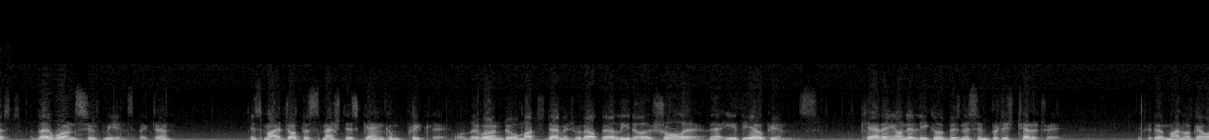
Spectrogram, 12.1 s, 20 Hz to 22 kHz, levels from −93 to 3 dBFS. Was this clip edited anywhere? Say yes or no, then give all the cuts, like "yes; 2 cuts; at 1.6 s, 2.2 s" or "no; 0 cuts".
no; 0 cuts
